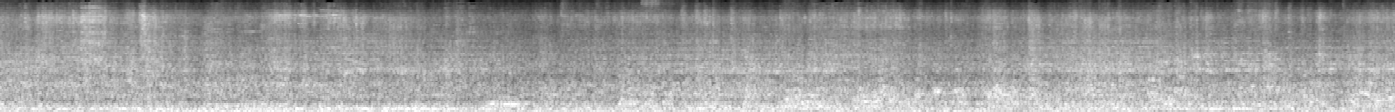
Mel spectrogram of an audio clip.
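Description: Covered hopper cars of a freight grain train rolling past close by: a steady, loud rumble of steel wheels on rail, with the wheels clattering over rail joints.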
